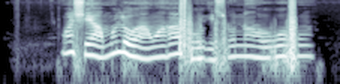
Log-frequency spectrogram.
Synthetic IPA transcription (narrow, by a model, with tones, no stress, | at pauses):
w̃ɔ̃˦ʃe˧a˦˨mũ˨˦lo˦˨a˨w̃ɔ̃˧ha˦fo˨˦i˨so˨˦nãː˦o˧wɔ˦fũ˦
